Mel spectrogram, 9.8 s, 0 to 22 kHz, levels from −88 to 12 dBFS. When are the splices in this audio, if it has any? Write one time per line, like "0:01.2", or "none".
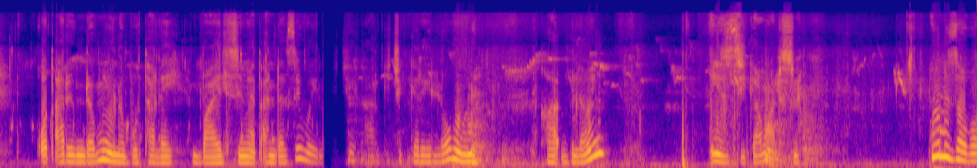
0:03.8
